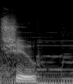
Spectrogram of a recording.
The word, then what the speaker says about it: Shou: there's this is what this is the third spelling s-h-o-u which is still a shoe um there's there's multiple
